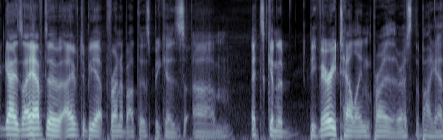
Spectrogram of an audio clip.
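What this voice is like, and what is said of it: Sick, nasal voice. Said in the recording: “I am sick. You could probably tell by my voice. It's a little nasally right now.”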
